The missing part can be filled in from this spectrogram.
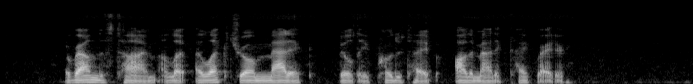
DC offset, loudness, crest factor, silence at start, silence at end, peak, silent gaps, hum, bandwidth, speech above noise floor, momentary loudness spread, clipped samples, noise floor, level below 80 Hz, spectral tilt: under 0.1%; -22 LUFS; 20 dB; 0.65 s; 1.25 s; -2 dBFS; none; none; 11.5 kHz; 43 dB; 9 LU; under 0.1%; -64 dBFS; -38 dBFS; -8.5 dB/octave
